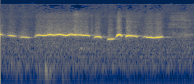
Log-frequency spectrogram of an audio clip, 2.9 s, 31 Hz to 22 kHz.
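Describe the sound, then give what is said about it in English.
Someone whistles a wavering tune, the clear pitch sliding between notes in a string of short phrases with brief breaks, no talking alongside it. “Verse 16 and 17, what are you sitting by the campfire whistling?”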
